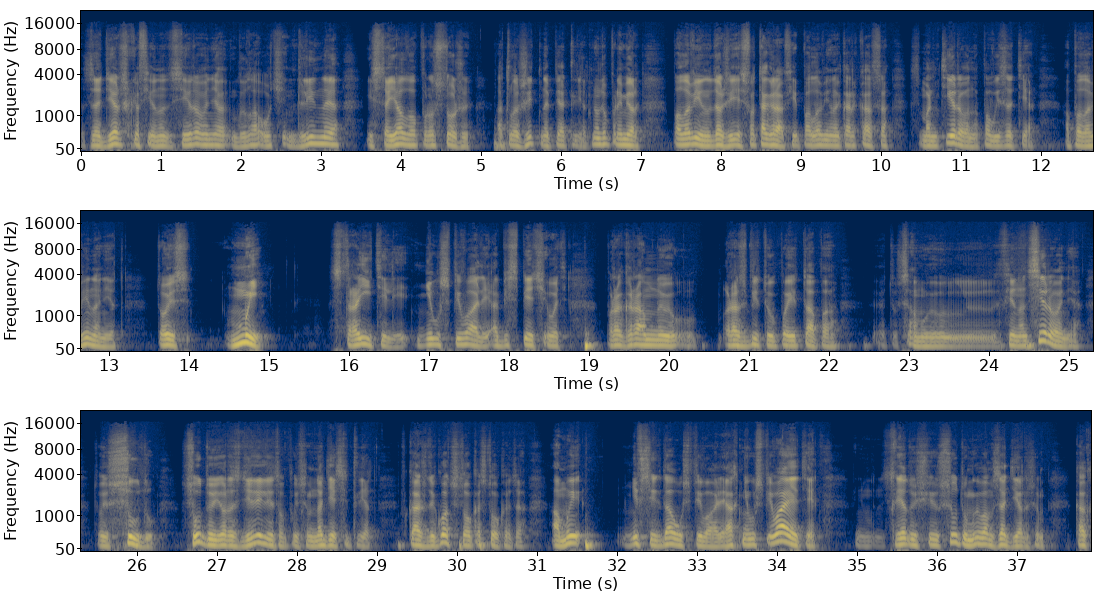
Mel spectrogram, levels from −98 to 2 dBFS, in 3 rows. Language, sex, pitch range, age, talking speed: Russian, male, 105-125 Hz, 60-79, 110 wpm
